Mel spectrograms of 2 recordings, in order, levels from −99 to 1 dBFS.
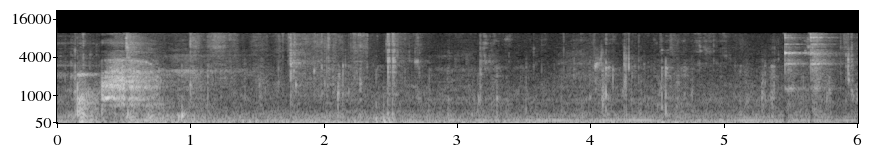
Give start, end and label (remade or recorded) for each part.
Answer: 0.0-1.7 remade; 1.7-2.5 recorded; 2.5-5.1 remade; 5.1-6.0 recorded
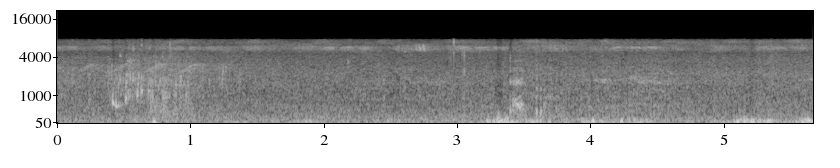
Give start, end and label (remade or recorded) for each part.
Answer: 0.0-2.2 recorded; 2.2-2.7 remade; 2.7-3.6 recorded; 3.6-4.6 remade; 4.6-5.7 recorded

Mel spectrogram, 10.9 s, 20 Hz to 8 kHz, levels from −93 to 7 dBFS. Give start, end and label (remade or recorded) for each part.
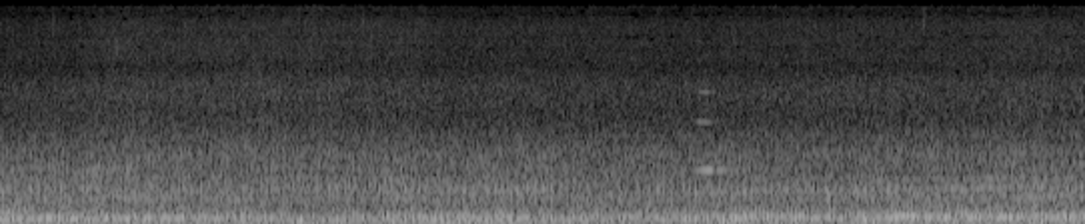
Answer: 0.0-5.2 recorded; 5.2-6.3 remade; 6.3-10.9 recorded

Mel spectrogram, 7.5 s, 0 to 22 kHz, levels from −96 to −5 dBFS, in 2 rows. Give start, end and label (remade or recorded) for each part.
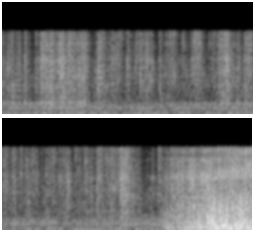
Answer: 0.0-3.3 recorded; 3.3-4.3 remade; 4.3-7.5 recorded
